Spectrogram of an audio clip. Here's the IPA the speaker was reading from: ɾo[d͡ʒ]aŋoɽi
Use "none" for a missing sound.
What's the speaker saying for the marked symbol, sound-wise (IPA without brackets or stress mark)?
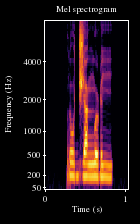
d͡ʒ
